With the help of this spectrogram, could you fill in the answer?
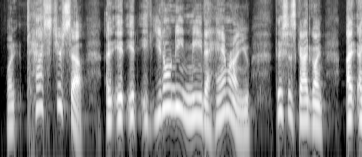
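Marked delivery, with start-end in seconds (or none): none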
